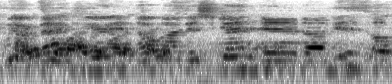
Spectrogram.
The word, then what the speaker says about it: Novi: Now on that left side of your screen there, we see Novi, Michigan. It is spelled N-O-V-I. I thought it was Novi, but it's Novi. So 2 stops there in the great state of Michigan.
